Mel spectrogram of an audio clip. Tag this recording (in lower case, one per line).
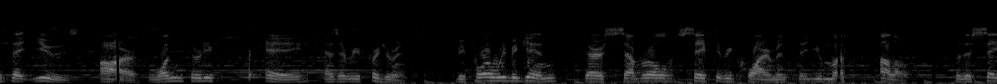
speech
music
